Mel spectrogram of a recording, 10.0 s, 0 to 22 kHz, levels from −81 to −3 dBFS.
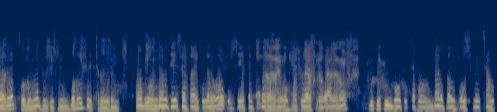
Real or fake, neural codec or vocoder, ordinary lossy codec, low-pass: fake; codec, 16 kHz, 1 kbps, FreqCodec, smaller model; none; none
